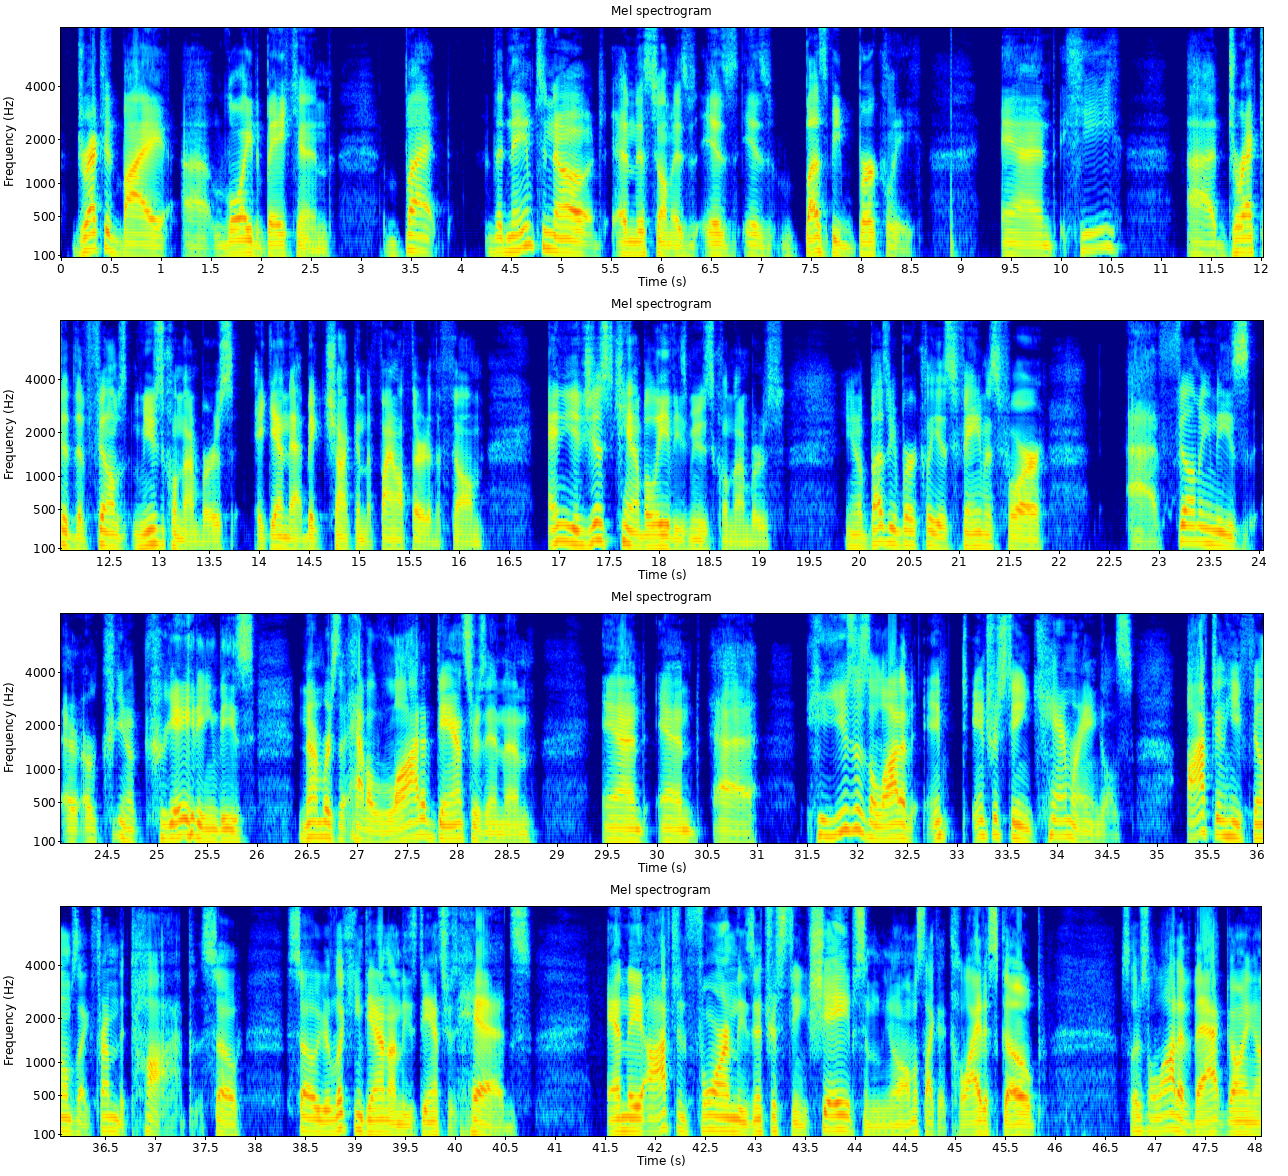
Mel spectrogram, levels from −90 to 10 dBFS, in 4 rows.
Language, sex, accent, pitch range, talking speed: English, male, American, 95-130 Hz, 150 wpm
